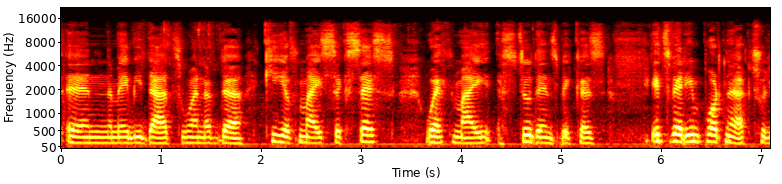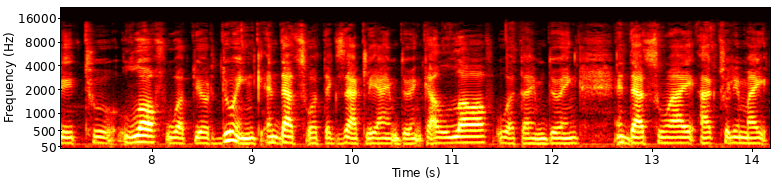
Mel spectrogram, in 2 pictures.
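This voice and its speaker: Halting Bulgarian-accented older woman. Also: low voice. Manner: halting, searching for words. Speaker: vocal ensemble director. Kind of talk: casual interview talk.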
